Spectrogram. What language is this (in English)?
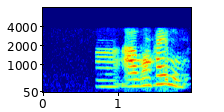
Odia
